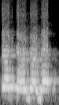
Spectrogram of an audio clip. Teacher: आपल्या जिभेचा शेंडा वरती टप टप टप टप हा पडतो त्याला म्हणजे मृदेला मृदा म्हणजे जिभेचा शेंडा तो काय करतो वरती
